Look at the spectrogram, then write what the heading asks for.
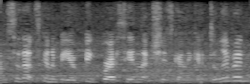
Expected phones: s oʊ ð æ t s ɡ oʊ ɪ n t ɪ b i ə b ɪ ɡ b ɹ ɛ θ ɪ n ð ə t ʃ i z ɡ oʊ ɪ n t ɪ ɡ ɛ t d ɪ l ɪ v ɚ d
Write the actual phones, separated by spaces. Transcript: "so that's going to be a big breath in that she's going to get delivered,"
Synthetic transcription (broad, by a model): s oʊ ð æ t s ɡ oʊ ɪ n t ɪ b i ə b ɪ ɡ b ɹ ɛ s ɪ n ð ə t ʃ i z ɡ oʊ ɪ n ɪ ɡ ɛ t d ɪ l ɪ v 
